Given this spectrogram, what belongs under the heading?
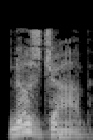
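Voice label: "nose job", American English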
